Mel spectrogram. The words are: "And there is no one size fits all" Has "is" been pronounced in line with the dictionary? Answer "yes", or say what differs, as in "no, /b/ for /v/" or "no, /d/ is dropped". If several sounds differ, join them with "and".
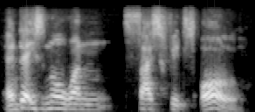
no, /s/ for /z/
